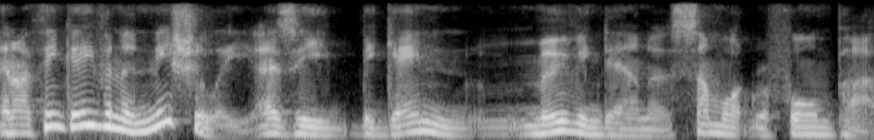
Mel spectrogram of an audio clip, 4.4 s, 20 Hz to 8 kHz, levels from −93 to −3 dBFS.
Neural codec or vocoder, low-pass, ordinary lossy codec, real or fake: none; 7.2 kHz; MP3, 64 kbps; real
